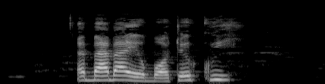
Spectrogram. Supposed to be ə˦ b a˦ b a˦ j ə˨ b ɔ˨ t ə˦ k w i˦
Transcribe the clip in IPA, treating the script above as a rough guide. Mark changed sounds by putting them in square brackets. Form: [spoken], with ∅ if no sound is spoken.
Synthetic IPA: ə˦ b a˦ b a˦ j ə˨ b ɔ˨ t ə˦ k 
